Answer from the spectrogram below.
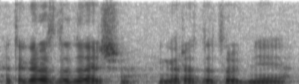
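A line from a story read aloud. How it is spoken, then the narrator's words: Sad. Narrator (Russian): прибавил печально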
